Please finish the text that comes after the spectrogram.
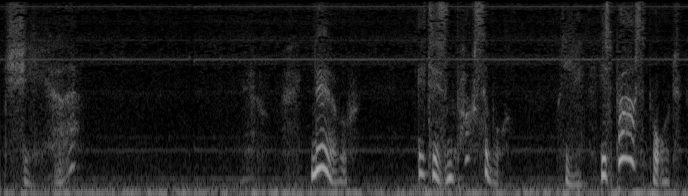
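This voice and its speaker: An actress playing a shocked, defiant wife in a radio drama, challenging and disbelieving. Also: female voice, medium pitch, wildly swooping pitch, extremely slow, heavily acted, rough recording. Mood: defiant disbelief. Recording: vintage radio recording, faint background noise.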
